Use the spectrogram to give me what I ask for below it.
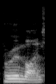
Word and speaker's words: Bremont: It's pronounced Bremont.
